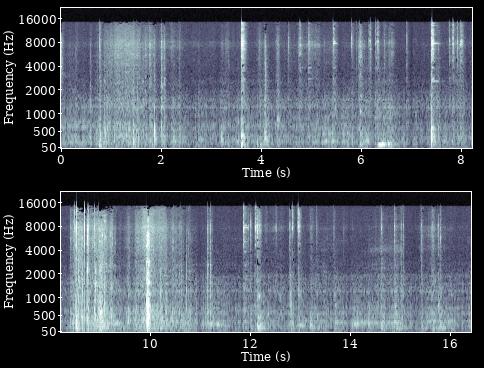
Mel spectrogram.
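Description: Scattered light clicks, taps and short scrapes from a digital caliper being handled and fitted against the printer's bed and clamps, with a longer rustling scrape about eight to nine seconds in and a sharp click just after.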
